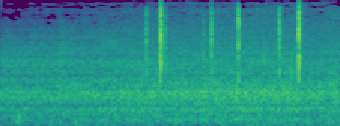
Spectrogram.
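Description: Steady outdoor background noise of road traffic, with a few faint, sharp clicks in the second half.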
